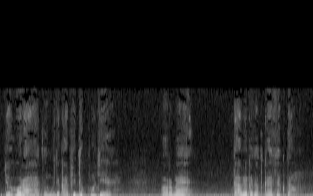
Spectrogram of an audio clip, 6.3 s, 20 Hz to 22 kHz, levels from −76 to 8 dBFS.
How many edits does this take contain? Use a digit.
0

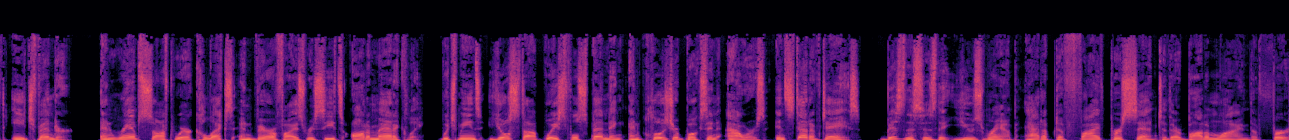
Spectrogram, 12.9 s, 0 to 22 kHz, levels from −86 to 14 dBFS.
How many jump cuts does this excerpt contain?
0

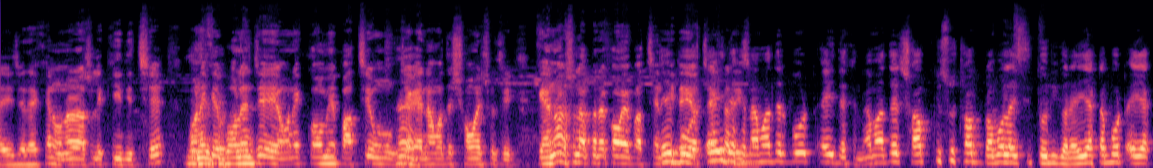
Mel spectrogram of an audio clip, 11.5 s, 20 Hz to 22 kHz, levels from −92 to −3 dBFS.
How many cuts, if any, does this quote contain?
0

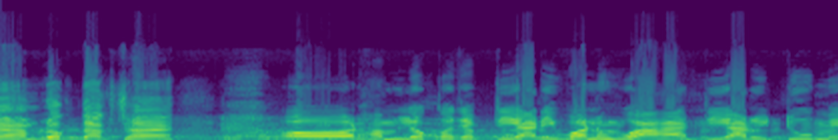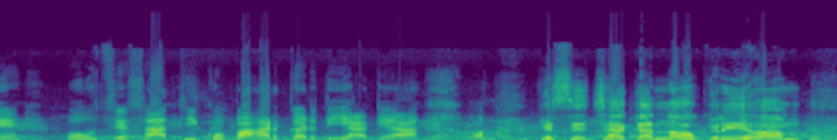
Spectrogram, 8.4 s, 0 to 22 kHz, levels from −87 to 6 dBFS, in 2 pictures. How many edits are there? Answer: 2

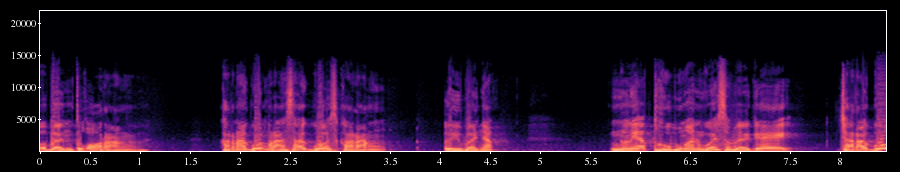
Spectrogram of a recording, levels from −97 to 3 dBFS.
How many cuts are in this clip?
0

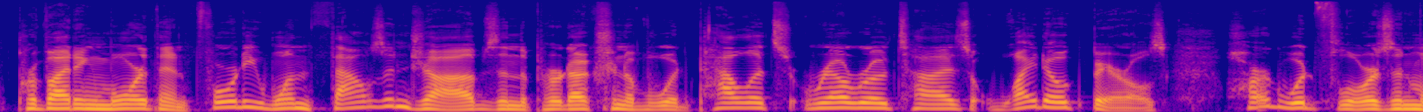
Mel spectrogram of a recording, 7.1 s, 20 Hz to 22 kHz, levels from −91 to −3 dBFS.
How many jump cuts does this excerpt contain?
0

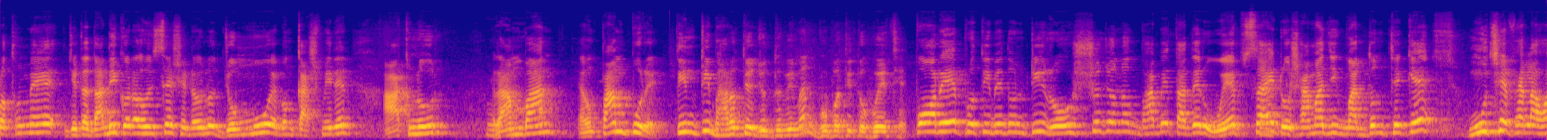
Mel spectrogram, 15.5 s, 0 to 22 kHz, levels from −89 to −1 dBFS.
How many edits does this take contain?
2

